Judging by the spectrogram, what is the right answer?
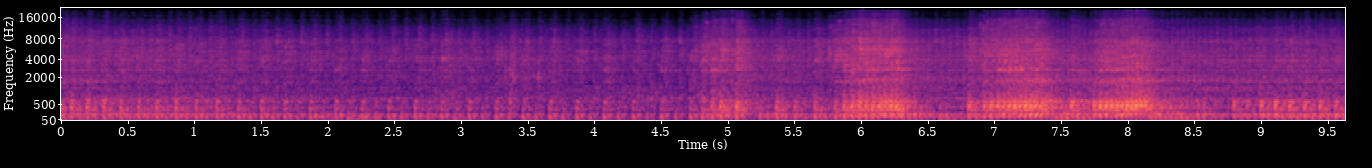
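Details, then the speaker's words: Honda Z50A mini trail bike, unridden about 30 years, after clogged fuel petcock blown out with compressed air and carb cleaner: single-cylinder four-stroke putters and picks up on throttle blips, firing evenly; runs fine, some throttle cable issues remain. "well that seemed to do the trick just blowing out the petcock that seemed to make a huge difference so now we're back in business"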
